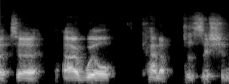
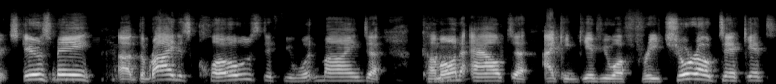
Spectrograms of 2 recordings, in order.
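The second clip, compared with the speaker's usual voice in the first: put-on higher, gentle coaxing call to a hiding girl; coaxing employee voice; 6 semitones higher than usual. Security guard coaxing a hidden girl, higher and sweet. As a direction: sweet-talk her out of hiding.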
